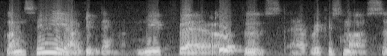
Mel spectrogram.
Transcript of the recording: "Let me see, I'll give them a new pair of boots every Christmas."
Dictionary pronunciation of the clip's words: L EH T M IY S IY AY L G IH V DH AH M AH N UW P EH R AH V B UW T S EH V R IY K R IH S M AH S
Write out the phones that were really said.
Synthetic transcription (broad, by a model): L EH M S IY AY L G IH V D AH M AH N UW F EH R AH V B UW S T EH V R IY K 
